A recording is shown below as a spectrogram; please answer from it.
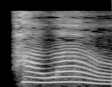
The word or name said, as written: hulloa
